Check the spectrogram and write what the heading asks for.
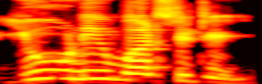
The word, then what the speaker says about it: university: Sound बताइए किस चीज का है? वाउल साउंड है या कॉन्सोनेंट साउंड है? बिल्कुल, क्या पढ़ रहे हैं इसको? यूनिवर्सिटी, या का उच्चारण आ रहा है, यूनिवर्सिटी।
